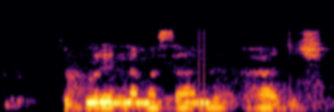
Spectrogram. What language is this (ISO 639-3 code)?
kin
